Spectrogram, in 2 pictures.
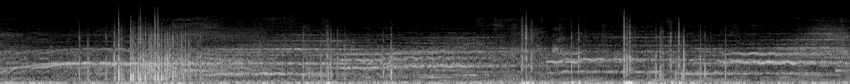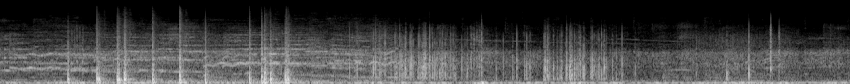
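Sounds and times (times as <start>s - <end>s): music with wavering melody: 0.0s - 17.0s
fireworks bangs and pops: 0.9s - 2.2s, 9.2s - 17.0s.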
